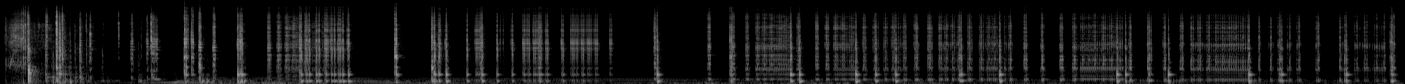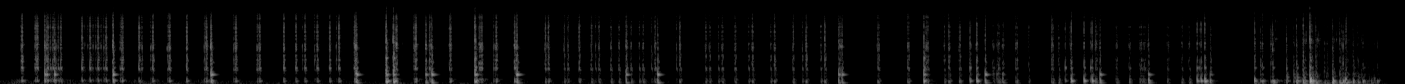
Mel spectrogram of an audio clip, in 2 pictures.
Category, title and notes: Sound effects > Objects / House appliances
Beyblade Plastic-packaging
plastic, rubbing, Beyblade-X, SM57, Beyblade, Dare2025-08, metal, FR-AV2, Shure, Tascam, Dare2025-Friction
